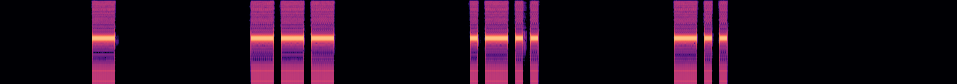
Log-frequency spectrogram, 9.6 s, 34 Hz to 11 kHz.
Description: Morse code, heard as a keyed tone, about 16 wpm, spaced as for 5 wpm, 800 Hz. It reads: TOLD
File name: Alphabetical / Alphabetical mp3s / Ts @5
